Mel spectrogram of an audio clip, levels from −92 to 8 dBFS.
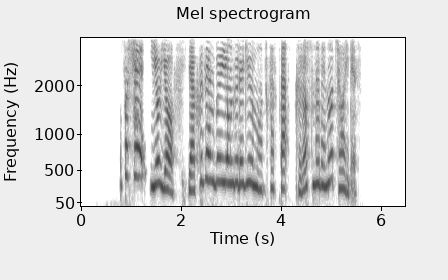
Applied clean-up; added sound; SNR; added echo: neural mask model Resemble Enhance denoiser.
